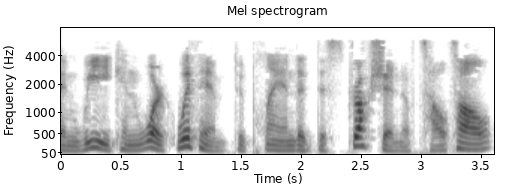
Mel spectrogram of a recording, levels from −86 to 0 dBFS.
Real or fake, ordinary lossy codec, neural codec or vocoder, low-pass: fake; MP3, 24 kbps; codec, 16 kHz in and 24 kHz out, 0.9 kbps, LongCat-Audio-Codec, fine tuned four codebook decoder; 7.2 kHz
